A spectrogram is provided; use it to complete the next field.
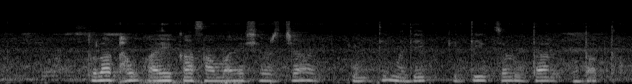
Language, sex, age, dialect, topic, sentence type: Marathi, male, 18-24, Northern Konkan, banking, statement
